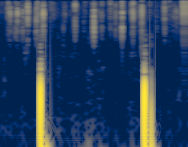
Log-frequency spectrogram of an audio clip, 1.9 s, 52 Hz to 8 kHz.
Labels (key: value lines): label: biophony, double pulse
recorder: SoundTrap 300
